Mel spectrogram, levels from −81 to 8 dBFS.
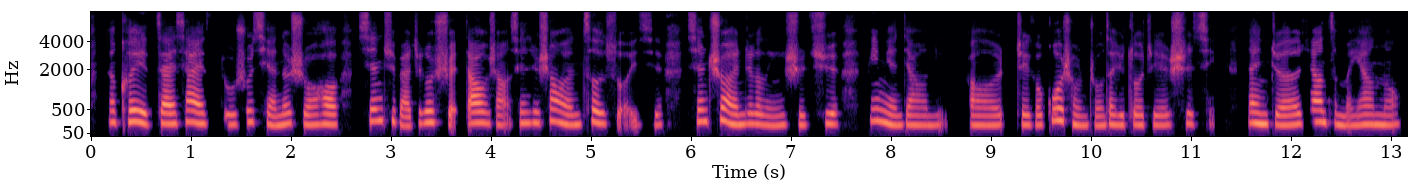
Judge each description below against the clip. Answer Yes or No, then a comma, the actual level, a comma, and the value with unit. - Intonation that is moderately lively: Yes, average, 3.0 semitones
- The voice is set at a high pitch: Yes, high, 200 Hz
